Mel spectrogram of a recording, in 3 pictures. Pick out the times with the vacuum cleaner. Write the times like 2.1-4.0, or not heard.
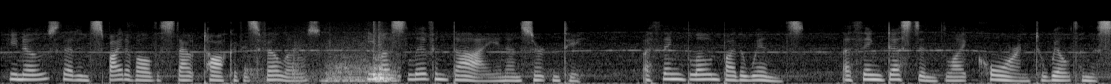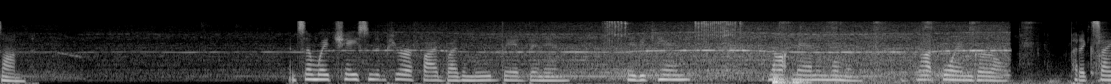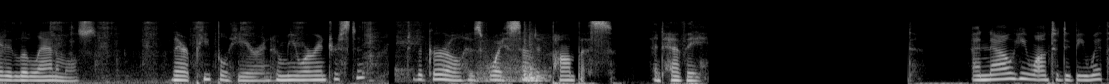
0.0-21.2.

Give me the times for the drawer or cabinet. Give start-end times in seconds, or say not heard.
2.5-4.0, 18.8-19.2, 26.1-27.8.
